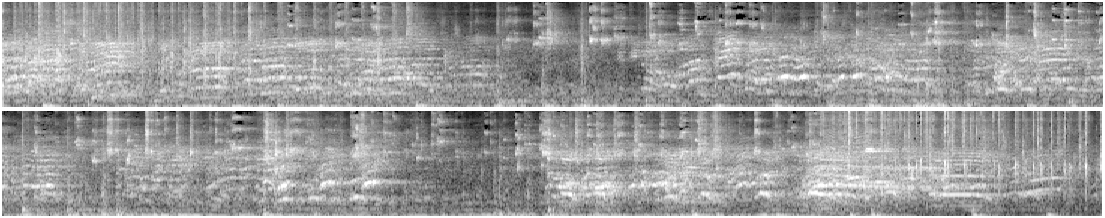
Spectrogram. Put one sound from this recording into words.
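A basketball thuds as it bounces on a wooden floor.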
